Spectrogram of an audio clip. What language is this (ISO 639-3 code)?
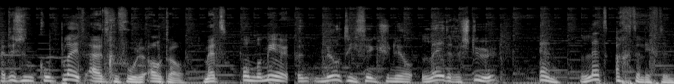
nld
